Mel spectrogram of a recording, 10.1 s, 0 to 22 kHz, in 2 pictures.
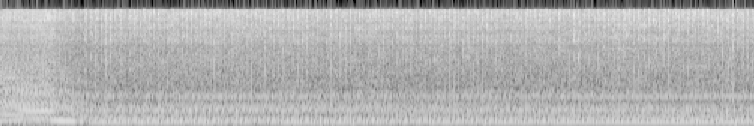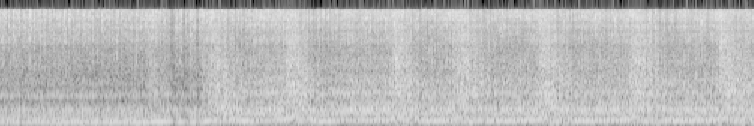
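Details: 374cc six-cylinder engine built from two Yamaha FZR250R engines, remade crankshaft with needle roller mains and big ends, carbs synchronized, first start without radiator before warm-up: smooth even idle with clean crisp throttle blips; normal running.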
